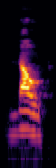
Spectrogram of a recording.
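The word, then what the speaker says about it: doubt: इसके बाद यह डाउट नहीं पढ़ा जाएगा। यह पढ़ा जाएगा डाउट। क्योंकि टी से पहले बी आ गया।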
